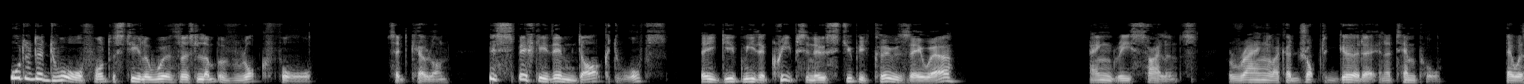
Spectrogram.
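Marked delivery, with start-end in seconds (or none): 0.1-9.6 a touch of disgruntled copper; lightly voiced grumbling watchman. Watchman complains to colleagues about dwarfs, mild grumbling.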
